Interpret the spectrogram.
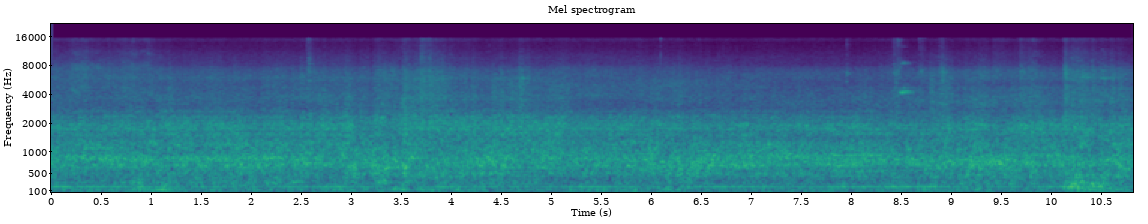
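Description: Steady running noise of an express train heard from inside a passenger coach: wheels rumbling on the rails under a constant low hum.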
